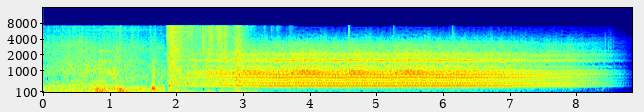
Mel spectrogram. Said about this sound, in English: Kavanaugh's truck, in a horrible roaring and grinding of gears, crashed down on them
